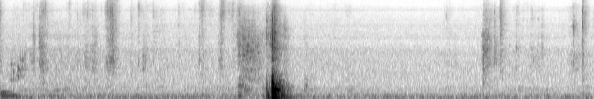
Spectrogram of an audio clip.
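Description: Faint handling sounds of craft materials, with small soft clicks and rustles as felt is pressed and fitted onto a styrofoam-and-foam popsicle shape. One short, louder bump comes about halfway through.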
